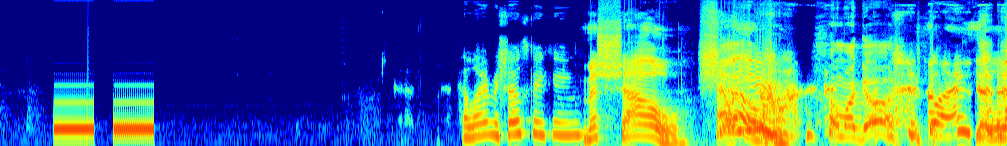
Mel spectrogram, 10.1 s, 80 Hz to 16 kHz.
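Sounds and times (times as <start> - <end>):
outgoing telephone call ringing with two steady electronic tones: 0.5 - 1.6
speech: 4.6 - 10.0
laughter: 7.3 - 10.0.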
